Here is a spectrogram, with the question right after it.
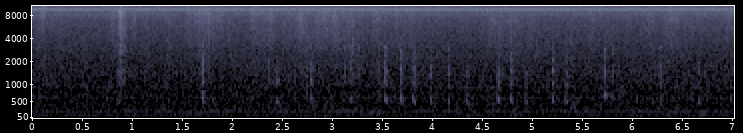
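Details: Hamster kept as a pet, suddenly producing odd sounds while behaving normally; quiet sharp ticking clicks, irregular at first, then clustered between the third and sixth seconds, over a constant faint hum.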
